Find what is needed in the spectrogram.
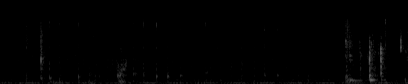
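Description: Faint scattered clicks and crackles of a plastic water bottle being handled and drunk from, over near silence, with a couple of slightly louder clicks near the end.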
